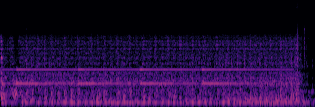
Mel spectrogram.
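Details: Chevrolet Cavalier hard start after a short market run and shutdown: engine churns and labours several seconds with an uneven, struggling note; suspected flooding, with raw-fuel smell in the cabin afterward.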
